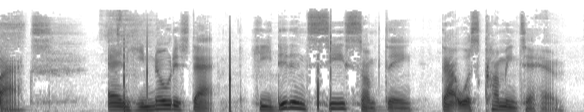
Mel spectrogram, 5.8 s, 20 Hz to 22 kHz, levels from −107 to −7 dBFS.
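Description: Sharp loud pops cut through the sound, which carries on beneath them: a double pop from 1.24 to 1.49 s, roughly 20 dB above the signal; a single harder one at 2.29 to 2.31 s, about 25 dB up; another double from 3.17 to 3.32 s, about 15 dB up. Each is likely a brief voltage spike from a switch, static or a driver glitch.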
